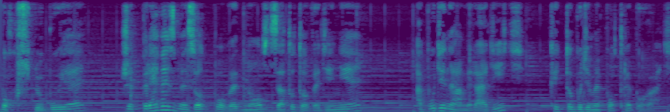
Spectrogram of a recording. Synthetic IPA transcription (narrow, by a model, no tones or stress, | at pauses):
bɔxsʎubujɛ | ʒɛpɾɛʋɛzmɛzɔt̪̚pɔʋɛd̪nɔzɟzat̪ɔt̪ɔʋɛɟɛɲɪɛ | ʔabuɟɛnaːmɾaɟic | kɛc̚t̪ɔbuɟɛmɛpɔt̪ɾɛbɔ̰ʋa̰c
